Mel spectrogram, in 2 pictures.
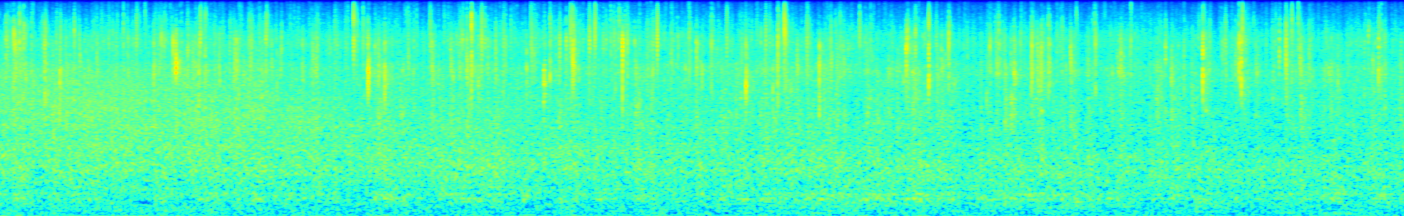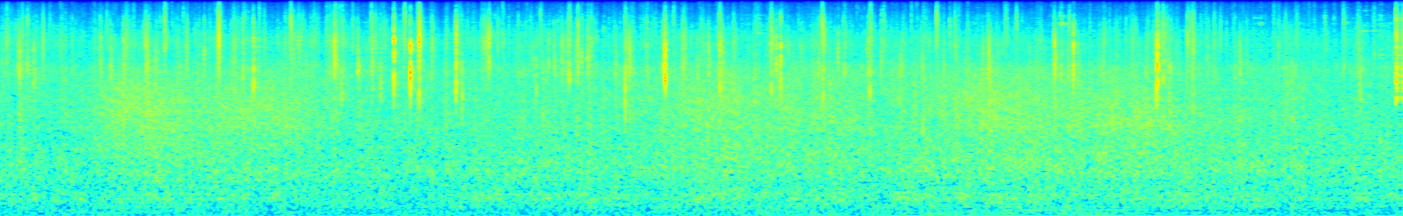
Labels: Is this weather?
yes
